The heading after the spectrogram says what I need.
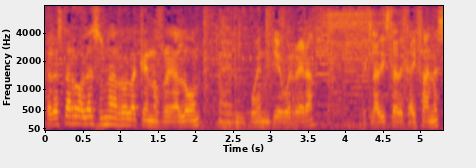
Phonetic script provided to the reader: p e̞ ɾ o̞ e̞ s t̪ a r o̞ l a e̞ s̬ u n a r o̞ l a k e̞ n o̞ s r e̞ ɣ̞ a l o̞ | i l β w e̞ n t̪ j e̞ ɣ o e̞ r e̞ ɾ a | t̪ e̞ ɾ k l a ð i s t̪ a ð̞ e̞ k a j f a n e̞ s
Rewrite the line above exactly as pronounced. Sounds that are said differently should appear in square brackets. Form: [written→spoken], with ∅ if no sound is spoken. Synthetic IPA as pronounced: p e̞ ɾ o̞ e̞ s t̪ a r o̞ l a e̞ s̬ u n a r o̞ l a k e̞ n o̞ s r e̞ ɣ̞ a l o̞ | [i→e] l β w e̞ n [t̪→d̪] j e̞ ɣ o e̞ r e̞ ɾ a | t̪ e̞ [ɾ→∅] k l a ð i s t̪ a ð̞ e̞ k a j f a n e̞ s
